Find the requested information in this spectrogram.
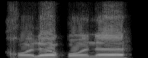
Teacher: Laqa, lantun pada huruf qaf. Dia bergegar pada huruf qaf, dia tidak beralih kepada tempat lain, dia tidak beralih kepada huruf lain, terutama hamzah mati. Kalau khalaqa, kita dah beralih kepada makhraj hamzah tanpa sedar, jadi tak perlulah khalaqana. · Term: qalqalah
